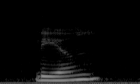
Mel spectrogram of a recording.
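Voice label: "ling", second tone, chinese pinyin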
